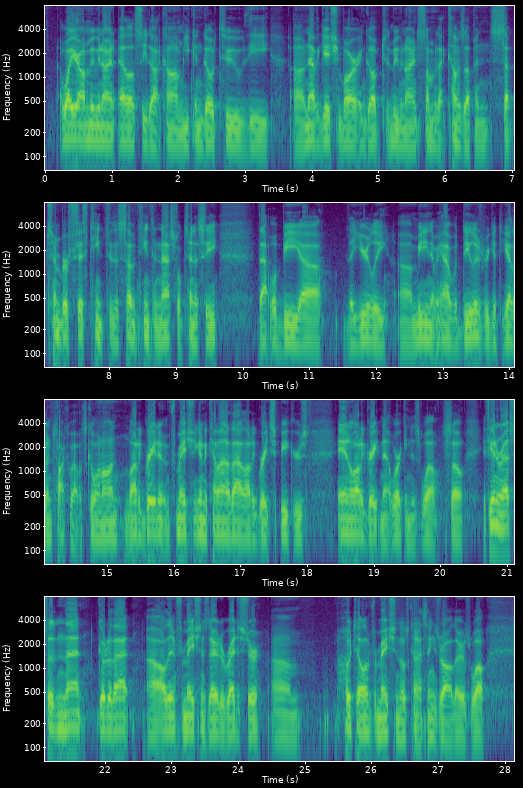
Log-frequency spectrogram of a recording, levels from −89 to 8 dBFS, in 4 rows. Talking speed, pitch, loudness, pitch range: 230 wpm, 75 Hz, -14 LUFS, 75-80 Hz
